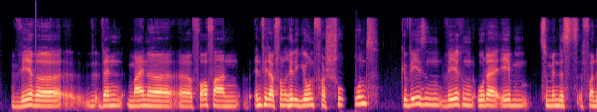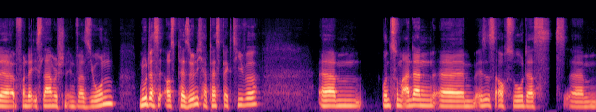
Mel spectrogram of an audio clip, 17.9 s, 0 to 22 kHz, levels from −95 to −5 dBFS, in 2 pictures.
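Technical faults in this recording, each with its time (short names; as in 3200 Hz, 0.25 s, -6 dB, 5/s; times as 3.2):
0.53 pop -6 dBFS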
